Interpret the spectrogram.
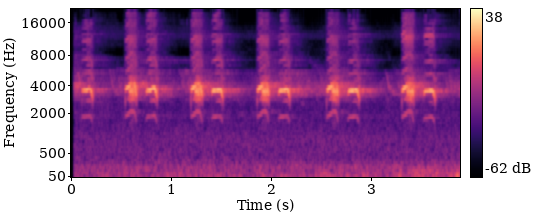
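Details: Collared kingfisher (Todiramphus chloris), call.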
